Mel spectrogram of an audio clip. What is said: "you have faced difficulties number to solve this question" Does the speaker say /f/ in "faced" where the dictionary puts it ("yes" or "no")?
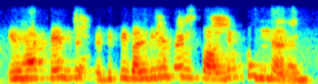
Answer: no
